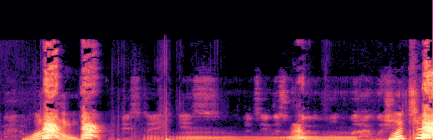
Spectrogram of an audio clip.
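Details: Four-month-old Toy Poodle puppy: two sharp high yips, a long thin whining tone, another yip around three seconds, then more quick yaps at the end.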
